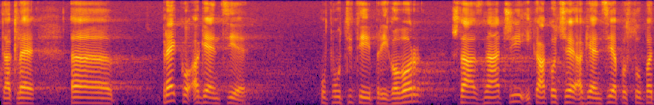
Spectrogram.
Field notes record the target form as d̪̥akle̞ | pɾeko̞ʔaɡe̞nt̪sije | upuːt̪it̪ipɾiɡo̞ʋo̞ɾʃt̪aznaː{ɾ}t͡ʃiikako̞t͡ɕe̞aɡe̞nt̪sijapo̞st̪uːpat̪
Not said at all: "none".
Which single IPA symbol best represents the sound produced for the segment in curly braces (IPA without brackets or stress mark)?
none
